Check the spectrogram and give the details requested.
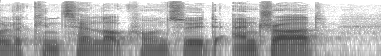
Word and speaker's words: Andrade: to lock horns with andrad andrade andrade here we go three different versions of that pronounced um so uh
